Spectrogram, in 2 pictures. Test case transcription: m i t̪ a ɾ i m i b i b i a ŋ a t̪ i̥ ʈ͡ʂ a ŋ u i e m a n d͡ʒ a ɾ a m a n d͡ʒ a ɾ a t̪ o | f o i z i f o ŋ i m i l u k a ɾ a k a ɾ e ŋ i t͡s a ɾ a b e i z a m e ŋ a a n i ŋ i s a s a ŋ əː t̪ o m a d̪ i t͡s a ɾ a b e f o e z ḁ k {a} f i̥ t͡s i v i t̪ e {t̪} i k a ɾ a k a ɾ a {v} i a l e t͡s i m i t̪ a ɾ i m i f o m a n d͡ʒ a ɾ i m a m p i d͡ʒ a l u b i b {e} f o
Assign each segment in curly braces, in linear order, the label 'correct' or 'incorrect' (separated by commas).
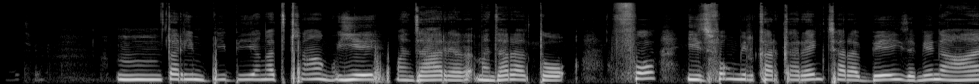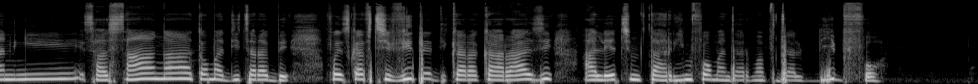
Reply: correct, incorrect, incorrect, incorrect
